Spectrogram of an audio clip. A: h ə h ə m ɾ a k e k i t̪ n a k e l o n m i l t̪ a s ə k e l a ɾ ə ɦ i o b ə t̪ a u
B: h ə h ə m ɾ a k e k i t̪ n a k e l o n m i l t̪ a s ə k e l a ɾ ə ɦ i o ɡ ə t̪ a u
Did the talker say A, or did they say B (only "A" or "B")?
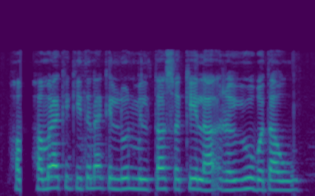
A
